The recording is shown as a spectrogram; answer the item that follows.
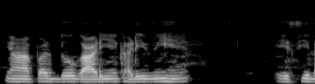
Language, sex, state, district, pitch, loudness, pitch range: Hindi, male, Bihar, Jahanabad, 135 Hz, -20 LUFS, 130-140 Hz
